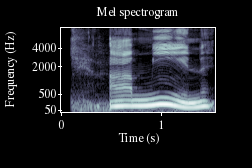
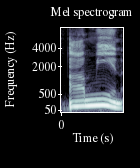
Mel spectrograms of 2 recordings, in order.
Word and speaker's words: Amin: Amin is how you pronounce it. Amin. I got it. Amin Takeda.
